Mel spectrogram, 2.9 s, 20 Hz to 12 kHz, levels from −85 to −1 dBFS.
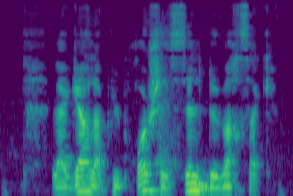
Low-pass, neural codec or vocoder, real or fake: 10.8 kHz; none; real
